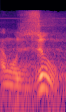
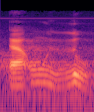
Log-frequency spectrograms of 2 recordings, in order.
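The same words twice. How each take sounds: First: The last syllable has a pressed z consonant. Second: The last syllable has a soft th-like consonant. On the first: The speaker calls it wrong. "jangan a'udzu. Bila tekan zu jadi huruf zai" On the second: The speaker calls it right. "jangan lupa a'udzu"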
